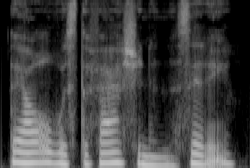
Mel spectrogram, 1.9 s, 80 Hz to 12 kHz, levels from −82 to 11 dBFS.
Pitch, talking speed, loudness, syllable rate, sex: 185 Hz, 255 wpm, -17 LUFS, 6.2 syllables/s, female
